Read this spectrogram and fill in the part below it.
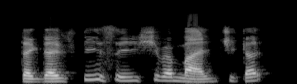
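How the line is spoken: Giggle. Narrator (Russian): хихикнула Дуняшка

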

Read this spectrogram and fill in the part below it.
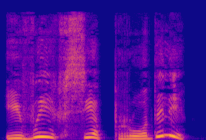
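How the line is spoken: Exclaiming. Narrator (Russian): воскликнула Эбби

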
